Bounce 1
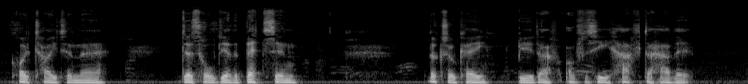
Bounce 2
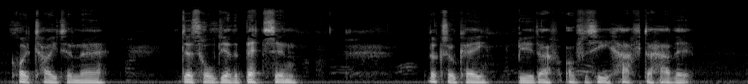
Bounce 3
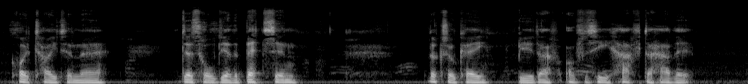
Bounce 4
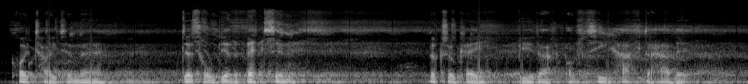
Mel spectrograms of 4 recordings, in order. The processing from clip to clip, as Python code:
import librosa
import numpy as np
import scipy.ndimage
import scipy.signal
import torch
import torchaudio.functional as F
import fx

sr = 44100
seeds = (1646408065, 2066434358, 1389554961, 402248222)

y1 = fx.graphic_eq_31(x, sr, hz=(315, 500, 2500, 5000), db=(-5, 4, 3, 10))
y2 = y1
y3 = fx.echo_diffused(y2, sr, ms=453, feedback_pct=59, wet_db=-11.0)
y3 = fx.buffer_crackle(y3, sr, first_s=0.48, period_s=0.43, block=512, kind='zero')
y3 = fx.echo_warbled(y3, sr, ms=92, feedback_pct=58, rate_hz=2.8, cents=204, wet_db=-12.5)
